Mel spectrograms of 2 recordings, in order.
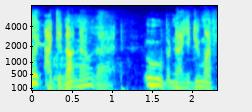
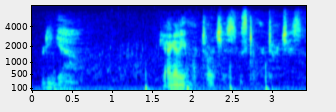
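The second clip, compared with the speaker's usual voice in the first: whispering; 7 semitones lower, 13 dB quieter than usual. Real, not acted. Quiet mutter to self in game.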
